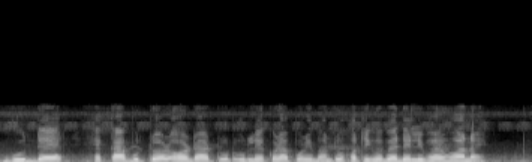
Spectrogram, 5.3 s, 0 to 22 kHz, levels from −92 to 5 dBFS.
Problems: constant background noise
